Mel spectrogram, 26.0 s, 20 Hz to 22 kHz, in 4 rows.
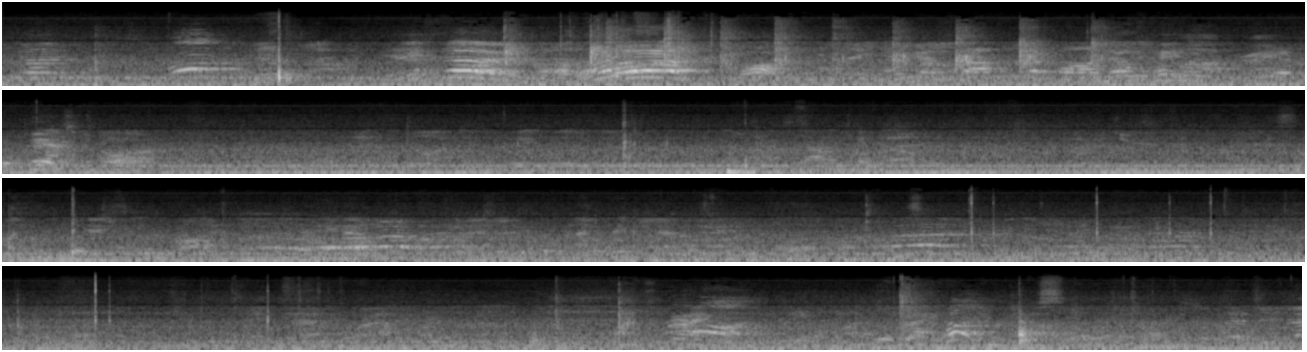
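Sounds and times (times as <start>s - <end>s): low mechanical hum: 0.0s - 26.0s
people calling and chattering: 0.0s - 26.0s.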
